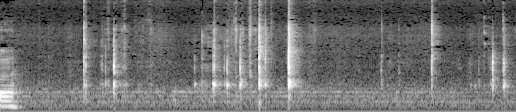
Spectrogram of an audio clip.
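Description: Scattered small plastic clicks and taps, about half a dozen, from the batteries and battery compartment of a Silvercrest automatic soap dispenser being handled while its battery installation is checked; the sharpest click comes about three and a half seconds in.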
